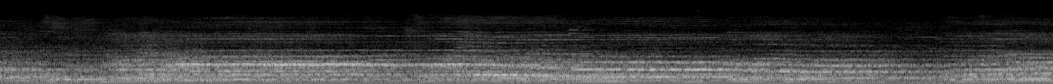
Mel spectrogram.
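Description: A group of voices singing a hymn together in long held notes.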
